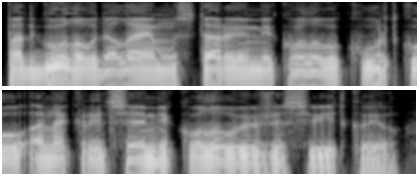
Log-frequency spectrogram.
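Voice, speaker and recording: A man reading classic prose as an audiobook narrator, in a calm, even storytelling manner. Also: low-pitched, moderate pace, clear, resonant tone, no echo, clean studio sound. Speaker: audiobook reader.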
